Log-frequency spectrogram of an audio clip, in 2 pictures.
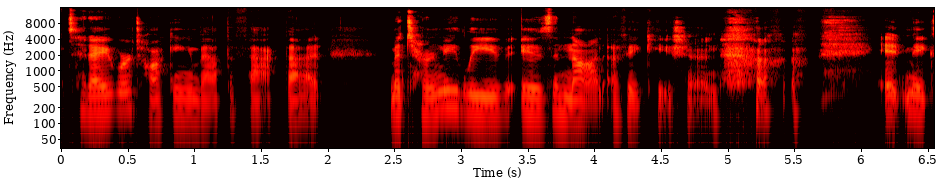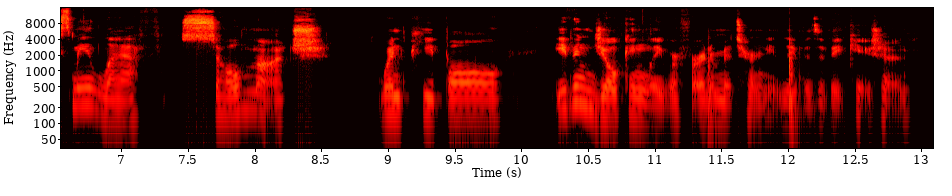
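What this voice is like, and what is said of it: Sick, congested-sounding voice. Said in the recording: “I am sick ... I got sick from her. You can hear it in my voice”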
